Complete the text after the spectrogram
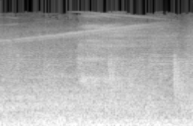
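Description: Metal clashes loudly in a fight.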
